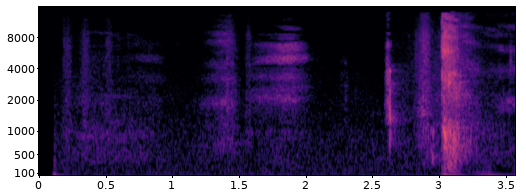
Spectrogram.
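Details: Baby boy about nine and a half months old, recorded with a Flip Video camera: quiet room noise and soft breathy sounds, then two small, sharp sneezes near the end; brief ordinary sneezing.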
